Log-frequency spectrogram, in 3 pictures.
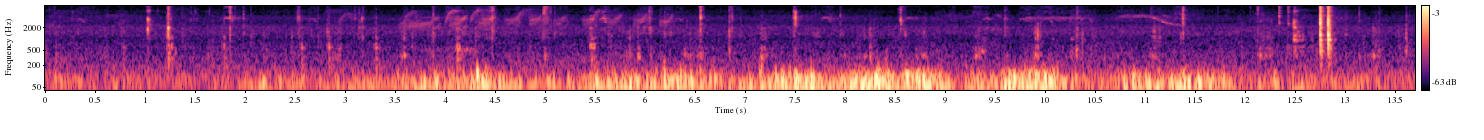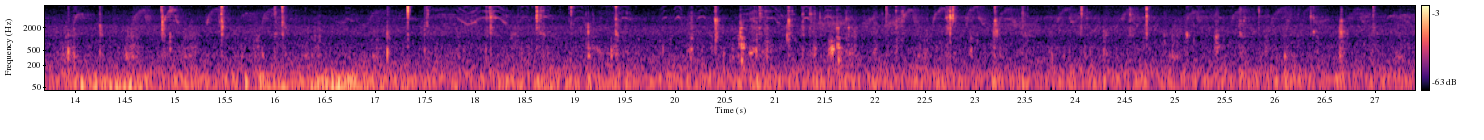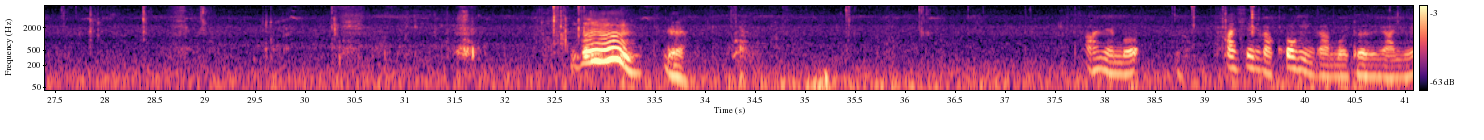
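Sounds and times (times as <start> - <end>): chewing and mouth clicks: 0.0 - 41.0
low wind rumble: 2.0 - 14.8, 33.3 - 39.1.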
